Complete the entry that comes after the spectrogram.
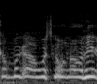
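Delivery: high, quiet bewildered voice; confused pageant winner voice. Retold or imitated. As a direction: squeak it out, confused. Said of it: "She's like".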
